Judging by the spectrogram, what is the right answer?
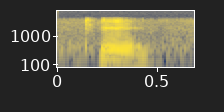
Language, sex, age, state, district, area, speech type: Kashmiri, male, 18-30, Jammu and Kashmir, Anantnag, rural, conversation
